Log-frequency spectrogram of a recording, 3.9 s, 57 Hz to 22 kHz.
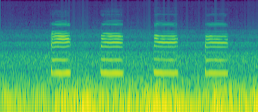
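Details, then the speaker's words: Travel-trailer tire pressure monitor (non-pass-through sensors) at 55-60 mph: four evenly spaced shrill beeps over road rumble warning of rapid air loss; a rubber valve stem on a Goodyear Endurance tire failed, not the tire. "all about the sound that you don't want to hear really you do want to hear it because what that is is um it's letting you know it's doing its job in letting you know that something has failed"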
